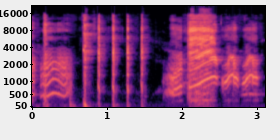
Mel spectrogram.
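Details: Domestic parrot giving harsh, wavering calls that bend up and down, then a run of sharp clicking notes and loud raspy squawks, indoors.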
